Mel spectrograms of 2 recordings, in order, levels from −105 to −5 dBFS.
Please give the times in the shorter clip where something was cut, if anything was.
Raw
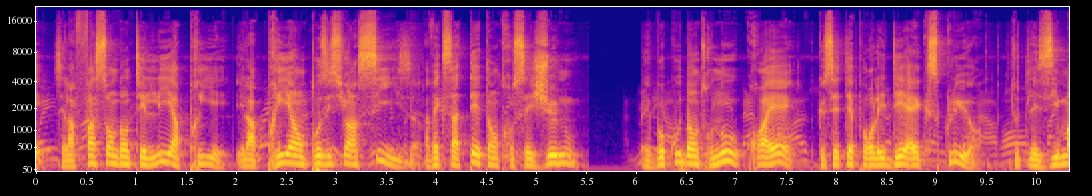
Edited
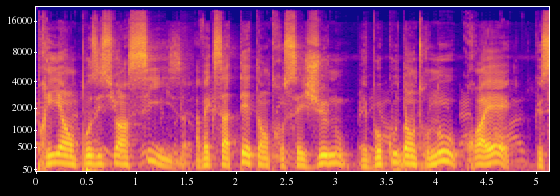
0:03.2

